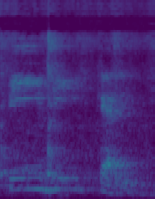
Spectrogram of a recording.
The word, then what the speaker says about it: Phoebe Cary: Yes, it is pronounced as Phoebe Cary.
